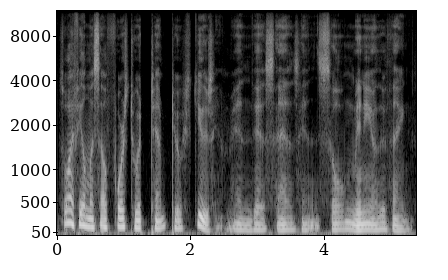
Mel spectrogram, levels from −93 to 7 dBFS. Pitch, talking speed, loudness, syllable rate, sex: 100 Hz, 200 wpm, -19 LUFS, 4.9 syllables/s, male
